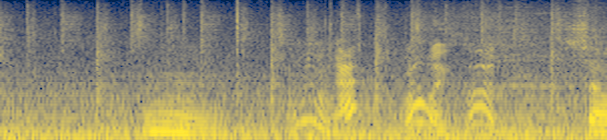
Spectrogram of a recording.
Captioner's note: both moaning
